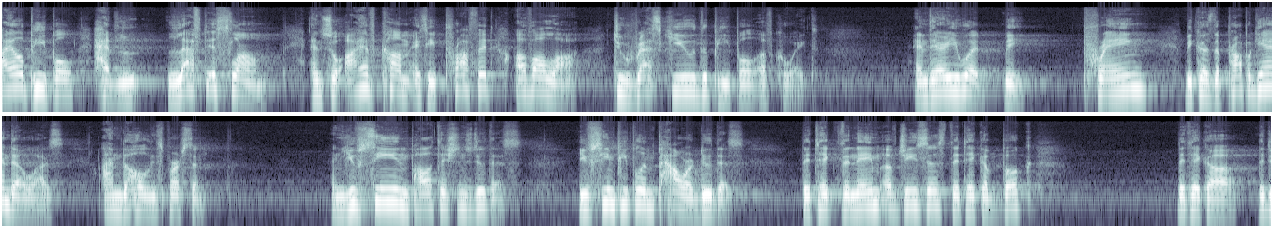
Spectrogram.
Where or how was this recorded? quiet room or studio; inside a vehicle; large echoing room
large echoing room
